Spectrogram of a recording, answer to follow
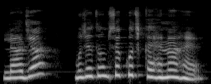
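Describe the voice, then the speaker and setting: A bold, teasing young male cultivator, as a woman narrator puts him on, his lines coming high and lifted. He pleads and blurts out his feelings in a heated, emotional way. A storybook retelling with high-set speech. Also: moderate pace, a little mellow. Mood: earnest.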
